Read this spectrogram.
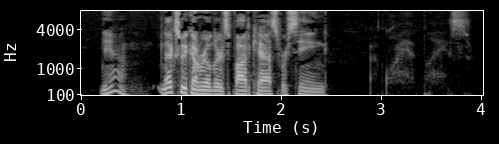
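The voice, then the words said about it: Whispering. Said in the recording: “I can't hear you... Why are you whispering?”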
